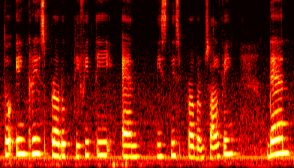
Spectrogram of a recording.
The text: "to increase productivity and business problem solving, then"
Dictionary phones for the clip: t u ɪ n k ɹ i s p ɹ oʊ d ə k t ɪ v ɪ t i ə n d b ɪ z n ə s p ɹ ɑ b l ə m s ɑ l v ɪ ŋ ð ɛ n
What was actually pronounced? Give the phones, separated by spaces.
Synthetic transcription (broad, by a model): t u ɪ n k ɹ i s p ɹ oʊ d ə k t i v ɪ t i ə n b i s n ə s p ɹ ɑ b l ə m s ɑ l f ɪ ŋ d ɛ n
